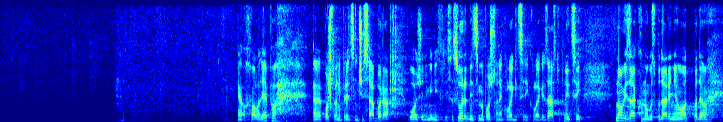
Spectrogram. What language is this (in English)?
Croatian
